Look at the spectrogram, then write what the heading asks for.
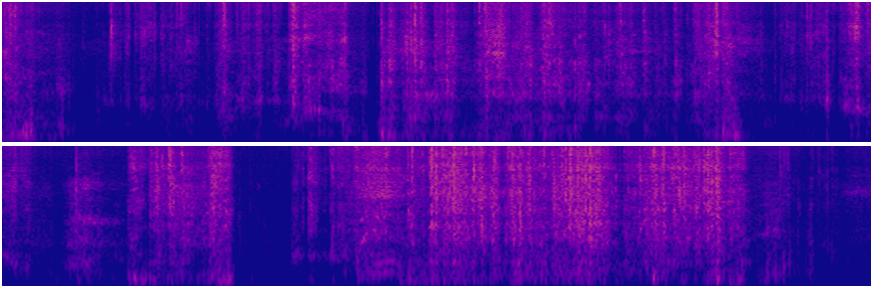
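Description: Cheetos being crunched and chewed close to a microphone, in irregular bouts with short pauses.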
